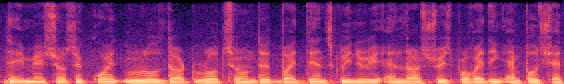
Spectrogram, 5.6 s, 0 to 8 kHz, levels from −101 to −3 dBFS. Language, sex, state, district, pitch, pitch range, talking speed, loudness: English, male, Nagaland, Dimapur, 110 Hz, 105-115 Hz, 190 wpm, -11 LUFS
